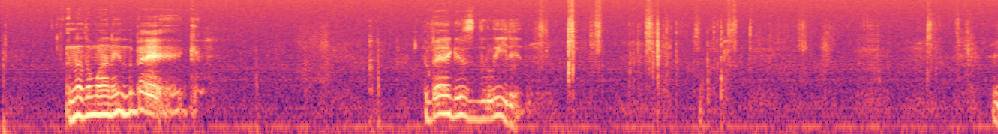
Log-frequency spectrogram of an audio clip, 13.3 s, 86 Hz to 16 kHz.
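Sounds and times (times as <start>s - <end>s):
faint hum: 0.0s - 13.2s
speech: 0.9s - 2.7s, 5.7s - 7.3s
deck of playing cards being shuffled: 7.1s - 13.2s.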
